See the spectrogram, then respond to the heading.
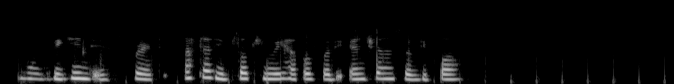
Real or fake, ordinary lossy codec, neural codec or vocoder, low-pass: fake; none; vocoder, 44.1 kHz, 80 mel bands, Vocos; 5.4 kHz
